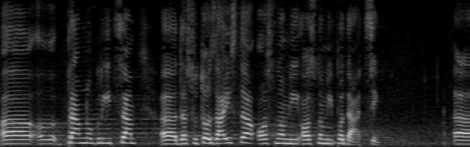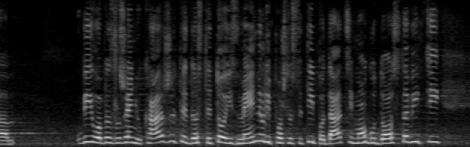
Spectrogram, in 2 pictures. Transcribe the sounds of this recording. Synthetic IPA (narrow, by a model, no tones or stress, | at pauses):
pɾaːʋnoɡliːt̪sa | d̪asut̪o̞ːzajist̪aʔosnoʋniʔosnoʋnipo̞d̪aːt̪si | ʋiːuo̞bɾazlˠoʒeːɲukaːʒe̞t̪e̞d̪ast̪e̞t̪o̞ːizme̞ːnilipo̞ʃt̪o̞set̪iːpo̞d̪aːt̪simo̞ɡud̪o̞st̪aʋit̪i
